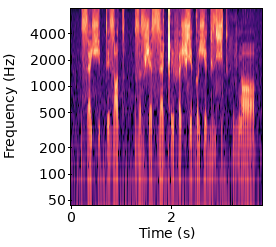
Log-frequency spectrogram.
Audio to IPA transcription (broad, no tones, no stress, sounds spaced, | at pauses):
s æ ç ɪ ʔ t ɪ z ɑ t | z ʌ z ʃ æ s z æ ǁ ɪ f æ ʃ ɕ ɛ ɡ ʌ ç ɛ ɡ ɪ z ɕ i t f u v ŋ ɑ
